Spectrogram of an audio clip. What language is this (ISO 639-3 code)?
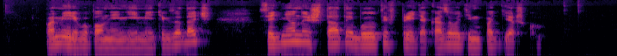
rus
